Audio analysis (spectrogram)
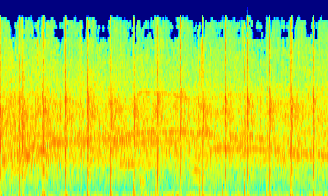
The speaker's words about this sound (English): Big round of applause for the King of Schmoeville. He leads the monarchy that is Schmoeville.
